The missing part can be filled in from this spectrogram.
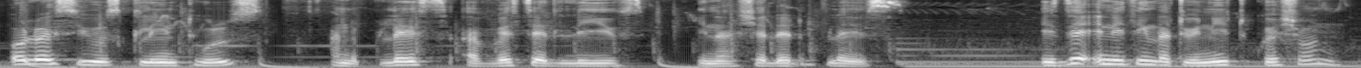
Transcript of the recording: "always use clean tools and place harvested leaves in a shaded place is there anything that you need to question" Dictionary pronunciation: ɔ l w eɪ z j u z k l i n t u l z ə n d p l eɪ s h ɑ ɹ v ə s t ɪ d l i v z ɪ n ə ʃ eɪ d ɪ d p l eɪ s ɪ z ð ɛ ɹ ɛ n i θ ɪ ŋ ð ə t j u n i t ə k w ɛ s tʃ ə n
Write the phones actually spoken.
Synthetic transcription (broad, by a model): ɔ l w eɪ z j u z k l i n t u l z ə n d p l eɪ s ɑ v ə s t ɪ d l i v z ɪ n ə ʃ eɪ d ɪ d p l eɪ s ɪ z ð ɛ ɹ ɛ n i θ ɪ ŋ ð ə t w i n i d k w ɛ s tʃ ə n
